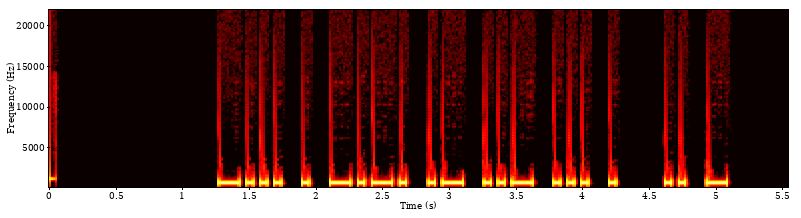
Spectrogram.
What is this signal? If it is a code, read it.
Morse code, heard as a keyed tone, about 23 wpm, 700 Hz. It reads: BECAUSE IT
